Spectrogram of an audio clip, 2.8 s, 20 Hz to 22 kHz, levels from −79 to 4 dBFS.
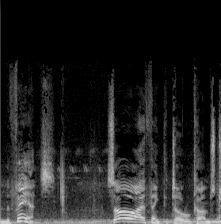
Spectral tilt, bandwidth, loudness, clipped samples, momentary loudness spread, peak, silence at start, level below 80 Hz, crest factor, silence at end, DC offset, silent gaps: -4.5 dB/octave; 16 kHz; -14 LUFS; under 0.1%; 13 LU; 0 dBFS; 0 s; -40 dBFS; 14 dB; 0 s; 0.3%; none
